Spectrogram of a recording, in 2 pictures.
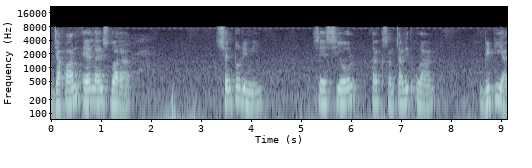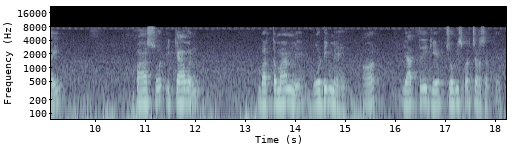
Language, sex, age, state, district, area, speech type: Hindi, male, 45-60, Madhya Pradesh, Chhindwara, rural, read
